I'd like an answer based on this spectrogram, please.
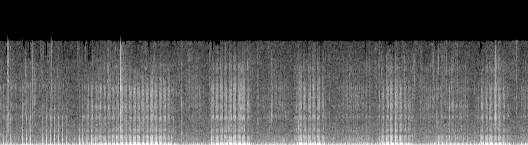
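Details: Domestic cat purring indoors with light rain outside the window; a steady low rumbling purr swelling in breath cycles about once a second, with scattered dripping rain ticks over it.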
